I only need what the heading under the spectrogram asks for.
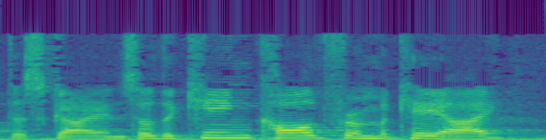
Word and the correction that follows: Micaiah: Actually, it's Micaiah. I practiced that and then lost it. But it's my long I ka.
